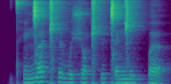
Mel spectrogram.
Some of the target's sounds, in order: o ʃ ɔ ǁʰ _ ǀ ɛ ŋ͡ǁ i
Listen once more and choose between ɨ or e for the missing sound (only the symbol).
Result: ɨ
